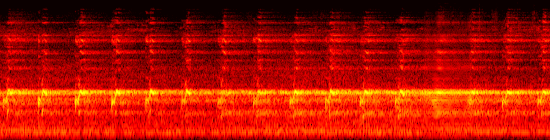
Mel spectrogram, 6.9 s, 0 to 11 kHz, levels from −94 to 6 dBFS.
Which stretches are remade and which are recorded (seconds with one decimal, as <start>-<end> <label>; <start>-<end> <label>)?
0.0-5.3 recorded; 5.3-5.9 remade; 5.9-6.9 recorded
